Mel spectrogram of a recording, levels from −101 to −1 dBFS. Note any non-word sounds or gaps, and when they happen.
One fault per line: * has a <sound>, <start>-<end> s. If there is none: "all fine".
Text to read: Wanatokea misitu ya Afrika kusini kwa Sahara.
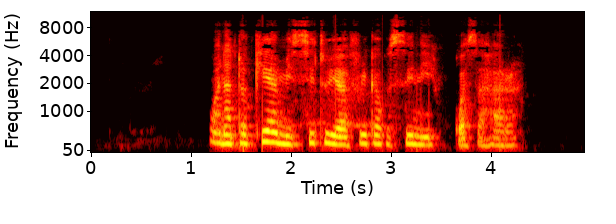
all fine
